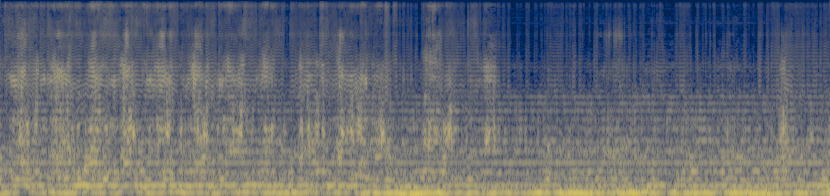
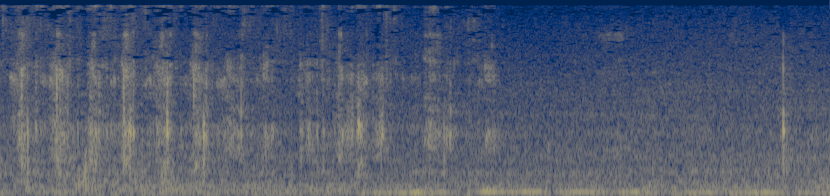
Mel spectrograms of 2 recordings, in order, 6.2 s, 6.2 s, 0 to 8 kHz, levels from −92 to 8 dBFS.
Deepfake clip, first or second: first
